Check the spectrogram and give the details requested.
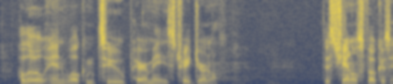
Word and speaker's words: Paramay: While many would say Paramay trades or Paramay, the pronunciation is actually Paramay, which is short for Paramaysareh.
